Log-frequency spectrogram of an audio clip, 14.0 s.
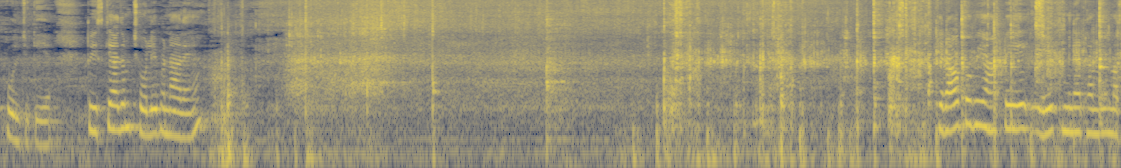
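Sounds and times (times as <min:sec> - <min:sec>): peas sizzling in hot oil: 0:03.2 - 0:14.0
spatula scraping a pot: 0:07.9 - 0:14.0.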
